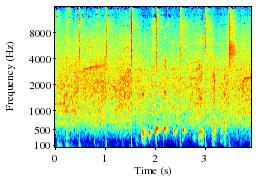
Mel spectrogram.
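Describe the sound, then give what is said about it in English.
Applause sound effect: a dense wash of crowd clapping with sharp, evenly spaced claps about twice a second cutting through, and voices calling out in the middle of it. “I don't know why you didn't give her the applause before.”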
